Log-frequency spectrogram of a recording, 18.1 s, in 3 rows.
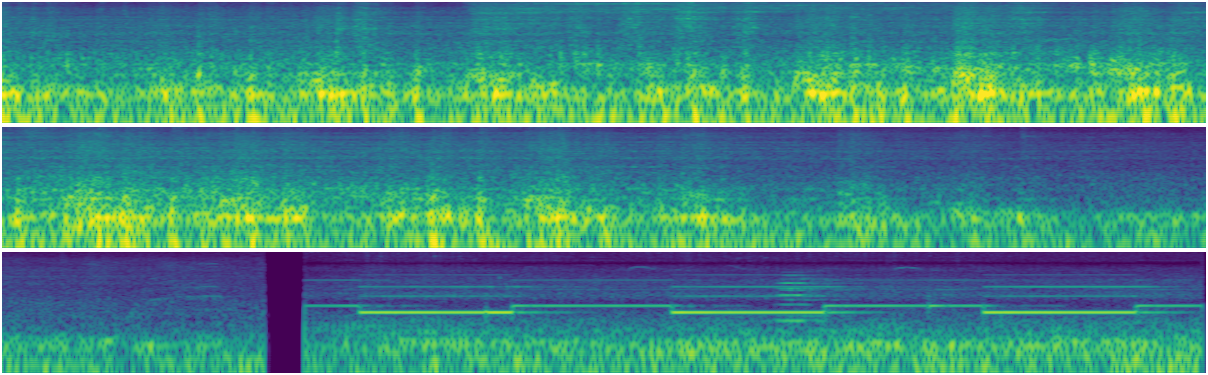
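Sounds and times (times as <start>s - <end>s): train wheels clattering on rails: 0.0s - 12.6s.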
